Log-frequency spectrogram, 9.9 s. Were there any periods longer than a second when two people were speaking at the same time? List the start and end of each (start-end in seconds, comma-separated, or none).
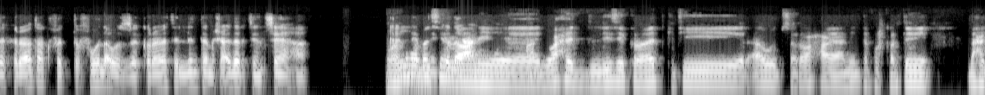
3.9-5.4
